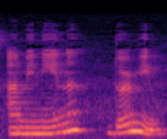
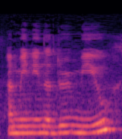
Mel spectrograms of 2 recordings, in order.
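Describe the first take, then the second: First: "A menina", a short break, then "dormiu"; teacher parting "menina" from "dormiu" with a pause; word by word. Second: Said in the usual way. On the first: Shown as a demonstration. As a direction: separate the words of "A menina dormiu" for counting. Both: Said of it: "tem três palavras".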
